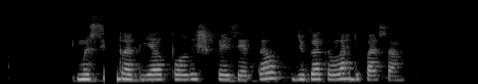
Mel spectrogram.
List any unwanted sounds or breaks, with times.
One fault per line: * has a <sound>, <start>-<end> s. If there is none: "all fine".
* has a dropout, 1.0-1.2 s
